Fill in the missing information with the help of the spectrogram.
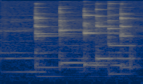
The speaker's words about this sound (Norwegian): Oi, her ringer det. Jeg sa det kom til å ringe.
